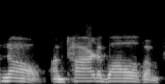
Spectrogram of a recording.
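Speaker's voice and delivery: ordinary talk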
